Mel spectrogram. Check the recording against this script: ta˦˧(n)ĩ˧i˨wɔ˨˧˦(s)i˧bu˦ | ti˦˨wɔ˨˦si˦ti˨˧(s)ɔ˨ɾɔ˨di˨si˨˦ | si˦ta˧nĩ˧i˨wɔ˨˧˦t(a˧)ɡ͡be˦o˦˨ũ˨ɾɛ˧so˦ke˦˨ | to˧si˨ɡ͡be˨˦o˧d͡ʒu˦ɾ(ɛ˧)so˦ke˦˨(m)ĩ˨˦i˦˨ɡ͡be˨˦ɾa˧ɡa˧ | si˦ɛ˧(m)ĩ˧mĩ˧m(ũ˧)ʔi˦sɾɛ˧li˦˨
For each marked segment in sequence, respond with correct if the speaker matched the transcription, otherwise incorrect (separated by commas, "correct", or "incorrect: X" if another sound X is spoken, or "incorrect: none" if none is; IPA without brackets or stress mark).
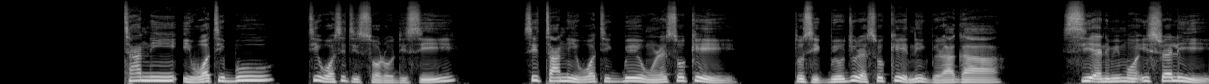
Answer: correct, incorrect: t, correct, incorrect: i˧, correct, incorrect: n, incorrect: n, incorrect: ɔ̃˧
